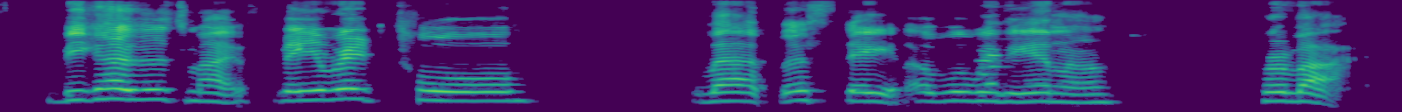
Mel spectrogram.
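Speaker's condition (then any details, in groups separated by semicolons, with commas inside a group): Cerebral palsy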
